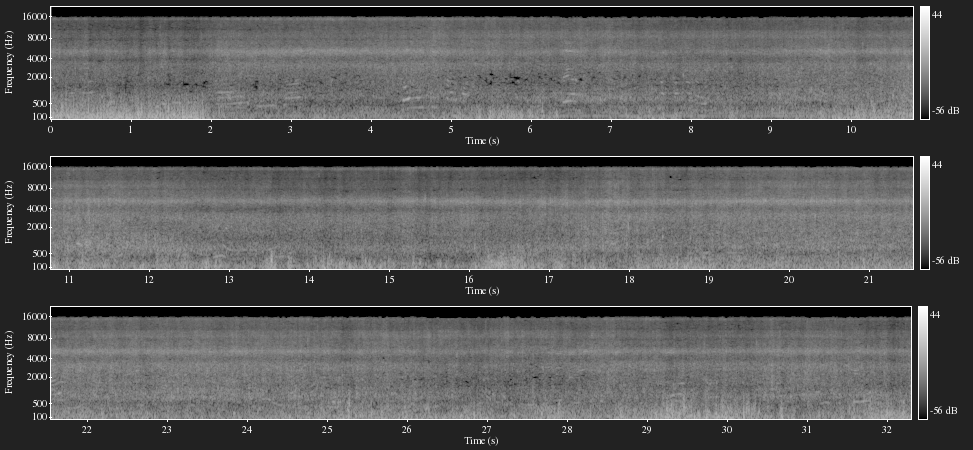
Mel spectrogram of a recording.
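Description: Wind buffeting the microphone over the steady running of a small boat's motor and water moving past the hull, heavier in the first two seconds and then even.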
